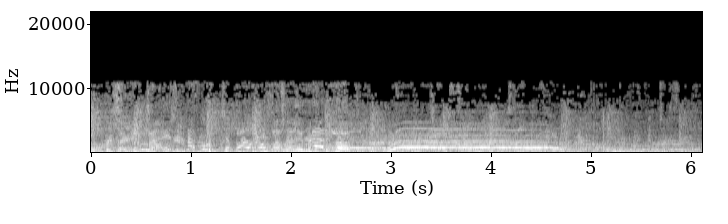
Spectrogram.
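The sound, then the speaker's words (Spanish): A group of people cheering as reporters walk into a lounge where a television is on. Whoops and shouts rise over busy overlapping chatter, with one sustained, high-pitched yell standing out. “Entran al salón. Todos les vitorean con el televisor encendido.”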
